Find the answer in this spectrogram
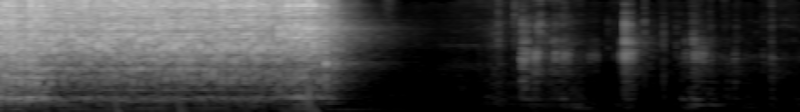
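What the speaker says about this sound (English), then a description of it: "That's what makes the noise is that this is an impact hammer or impact drill" An impact drill drives a screw during a ceiling fan install, a loud, rattling, hammering burst for about a second and a half that stops abruptly, followed by faint scattered clicks and handling noises.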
